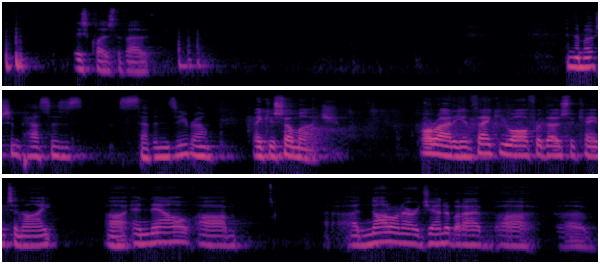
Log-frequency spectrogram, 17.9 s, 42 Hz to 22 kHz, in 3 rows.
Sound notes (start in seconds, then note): 12.0 applause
